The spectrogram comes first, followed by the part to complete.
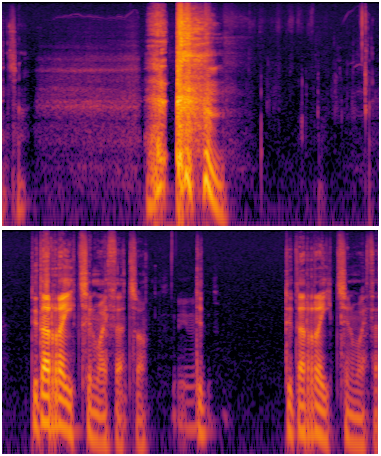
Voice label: "reit", Welsh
